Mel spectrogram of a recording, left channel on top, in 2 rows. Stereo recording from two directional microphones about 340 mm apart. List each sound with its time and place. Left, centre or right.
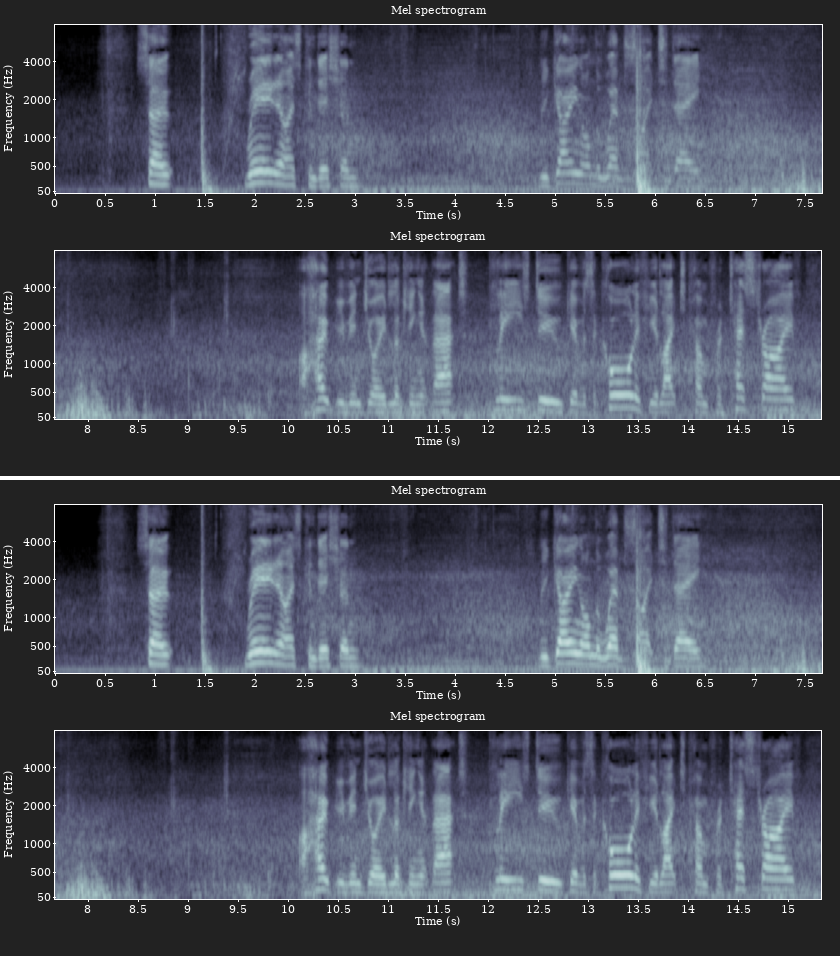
0.8 s speech: centre
4.8 s speech: centre
6.5 s vehicle: left
7.8 s a sound: centre
10.1 s speech: centre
